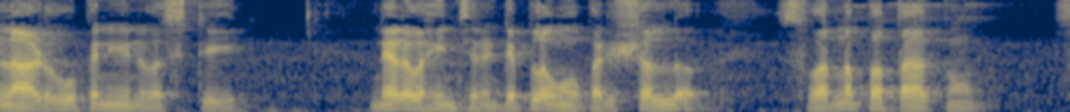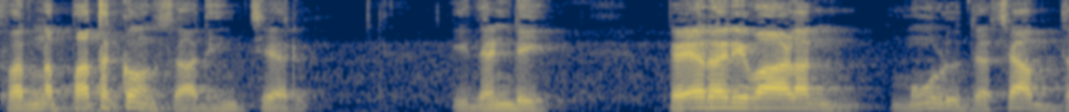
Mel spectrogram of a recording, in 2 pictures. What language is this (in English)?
Telugu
